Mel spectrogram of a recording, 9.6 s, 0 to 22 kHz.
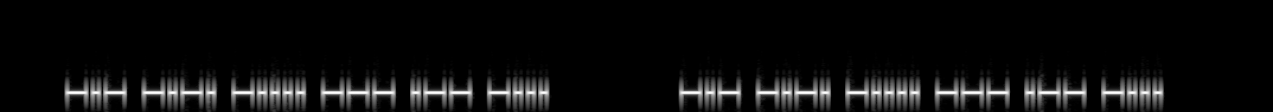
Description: Morse code, heard as a keyed tone, about 25 wpm, 700 Hz. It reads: KC6OWB KC6OWB
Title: USA Call Signs - 6 Characters - Repeated 3x - 25wpm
